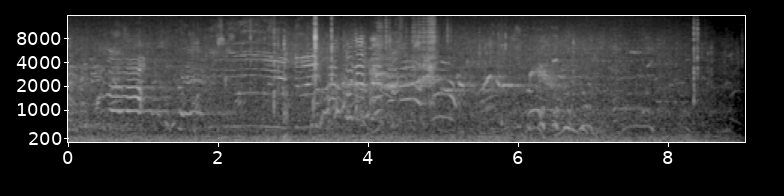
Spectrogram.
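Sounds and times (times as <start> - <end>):
people talking at a beach resort: 0.0 - 8.9
people laughing at a beach resort: 3.4 - 4.7, 6.0 - 7.2
birds at a beach resort: 4.7 - 8.9.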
